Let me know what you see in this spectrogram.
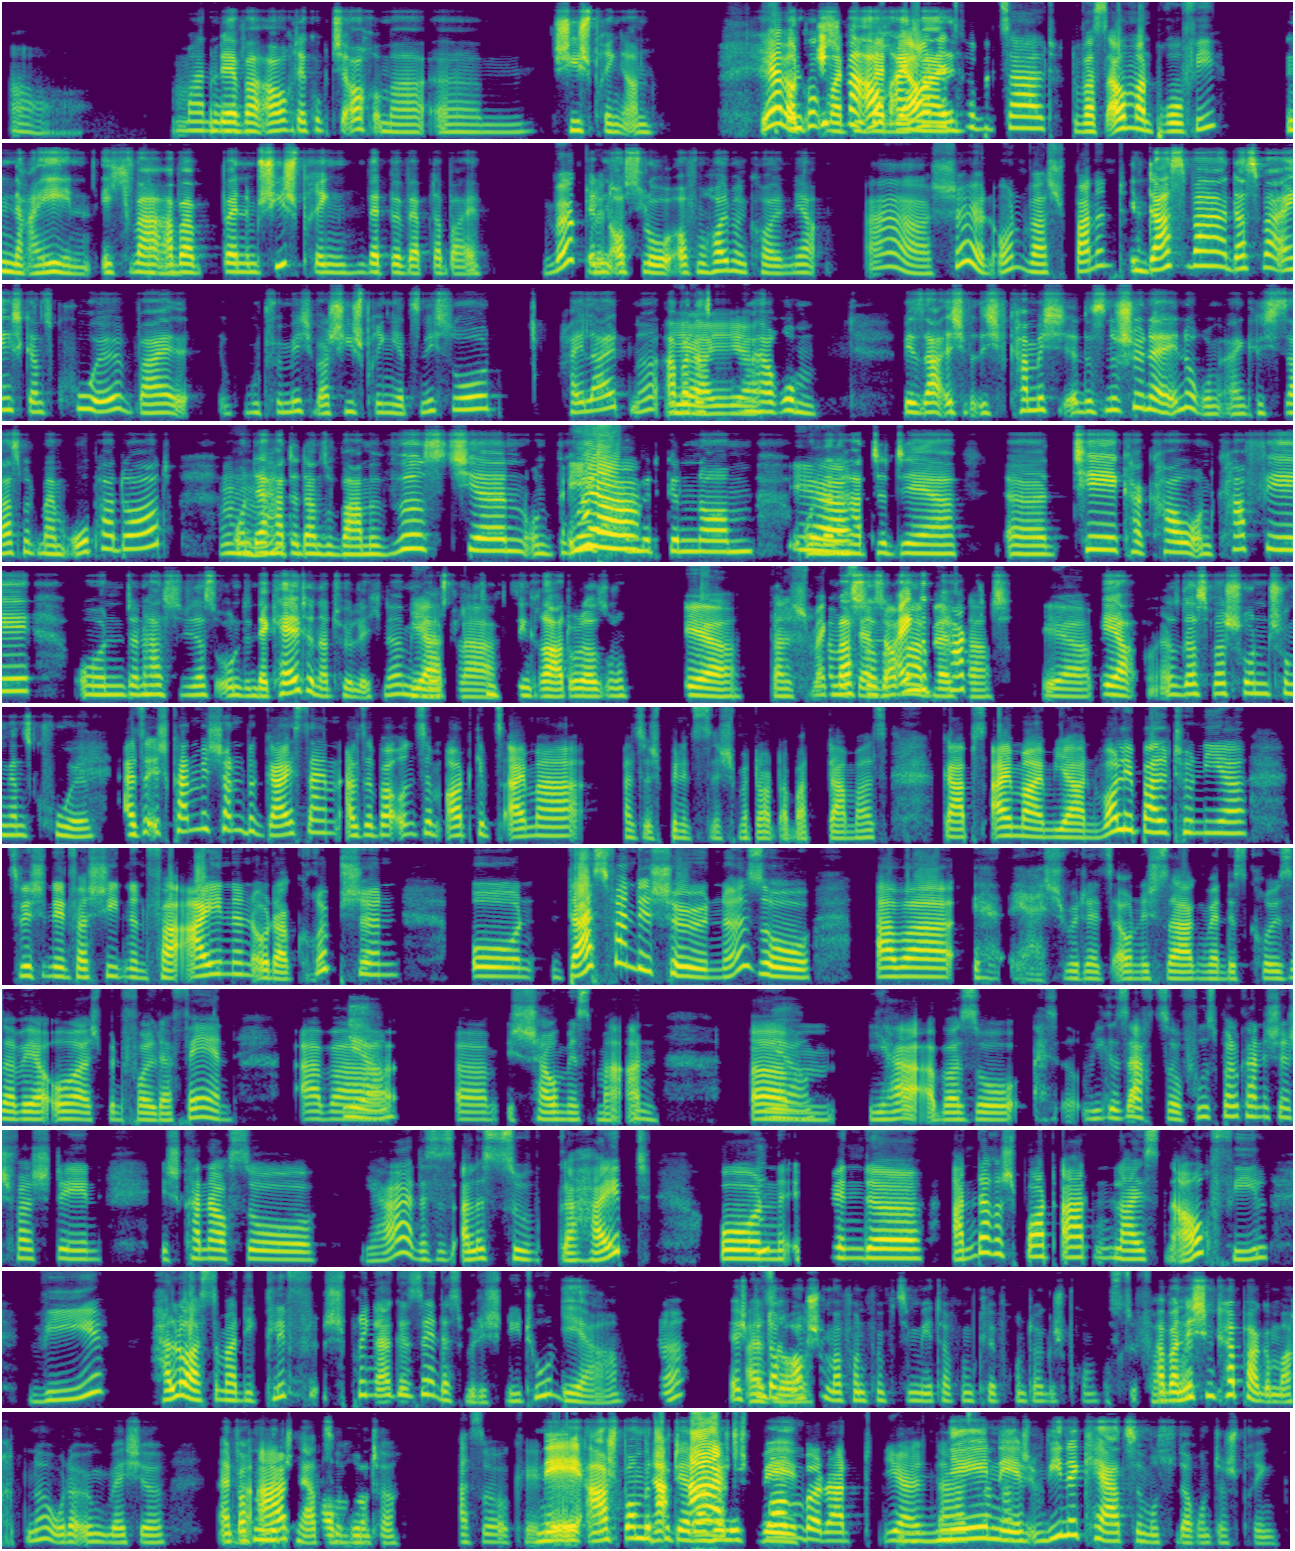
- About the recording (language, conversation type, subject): German, unstructured, Ist es gerecht, dass Profisportler so hohe Gehälter bekommen?
- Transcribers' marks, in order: stressed: "ich"; stressed: "Nein"; surprised: "Wirklich?"; drawn out: "Und"; stressed: "das"; snort; stressed: "'Ne"; stressed: "Arschbombe"; stressed: "Arschbombe"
